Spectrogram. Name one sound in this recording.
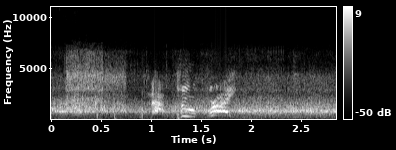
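A bicycle crashes to the ground with a clatter.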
